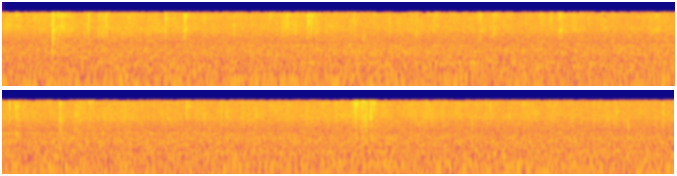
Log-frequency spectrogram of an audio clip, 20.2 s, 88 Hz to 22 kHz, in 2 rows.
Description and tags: Leaves falling in a forest near a pond. Recorded in October 2017 in a German forest using a Zoom H2n. Loops seemlessly.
